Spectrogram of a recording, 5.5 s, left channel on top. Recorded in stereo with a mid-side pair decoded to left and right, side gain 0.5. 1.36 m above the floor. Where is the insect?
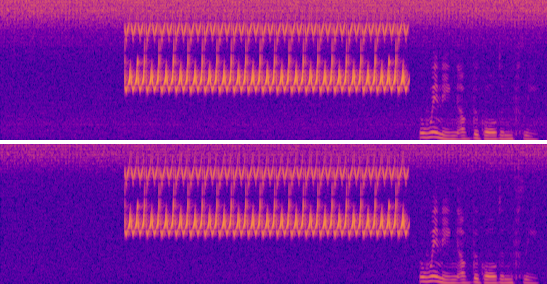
60° left.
